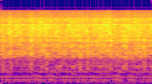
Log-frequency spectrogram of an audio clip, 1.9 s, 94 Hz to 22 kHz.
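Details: Polaris 400 two-stroke ATV revived from parts, running while oil injection line is bled at the check valve: brief, even idle with steady buzzy beat and no stumbling; normal idle, oil pump working.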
